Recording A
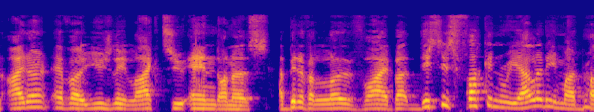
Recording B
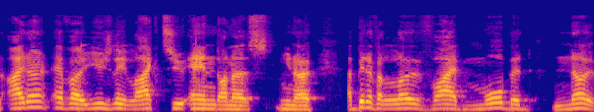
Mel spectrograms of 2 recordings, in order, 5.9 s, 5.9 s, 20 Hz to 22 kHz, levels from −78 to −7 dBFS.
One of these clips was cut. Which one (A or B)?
A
